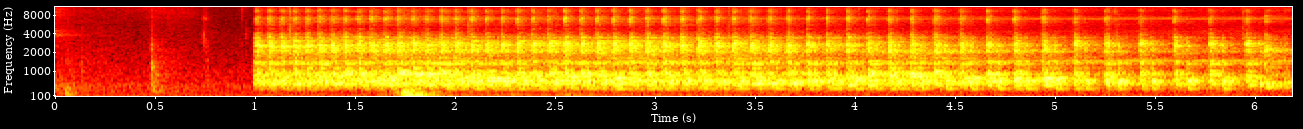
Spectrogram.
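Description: A Gemmy Animated Mystic Wheel Halloween decoration switches on about a second in with a sudden, steady, rapid buzzing rattle as its wheel spins, with one brief low thump just after the start.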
